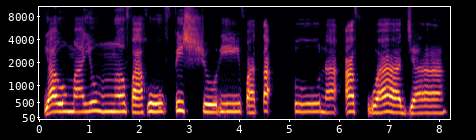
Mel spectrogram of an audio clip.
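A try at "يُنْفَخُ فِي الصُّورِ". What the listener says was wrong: Yungnya hati-hati, jangan sampai ada bunyi baru. Yung fahu, yang dimaksud bunyi baru gini. Yung ada bunyi nge-nya. Yung fahu fisuri harus bersih.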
